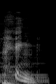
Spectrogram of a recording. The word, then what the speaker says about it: PNG: Did you know the PNG file format is pronounced ping? They are ping files.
